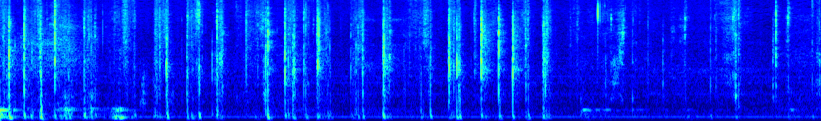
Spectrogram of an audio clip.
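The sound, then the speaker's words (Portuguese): A deck of cards is shuffled, with quick, crisp papery flicks and riffles running throughout, spaced irregularly, over a steady low background hum, two cards jumping out of the deck. “Nossa, essas duas cartas já tava pulando antes.”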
